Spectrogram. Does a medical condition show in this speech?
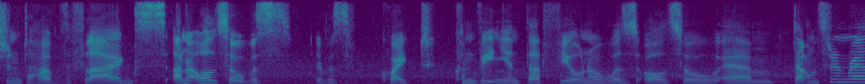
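No.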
